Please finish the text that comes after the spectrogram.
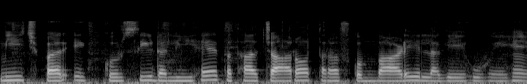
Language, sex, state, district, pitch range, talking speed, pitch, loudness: Hindi, male, Uttar Pradesh, Hamirpur, 160-180 Hz, 145 wpm, 165 Hz, -26 LUFS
